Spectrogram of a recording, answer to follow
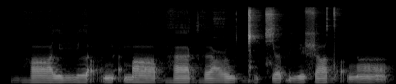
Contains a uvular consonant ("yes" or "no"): no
